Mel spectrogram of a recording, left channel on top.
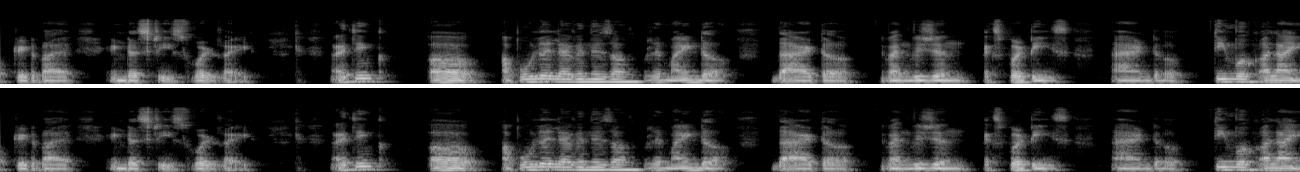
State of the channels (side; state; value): both; normal; correlation 0.91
